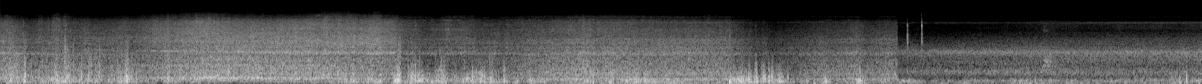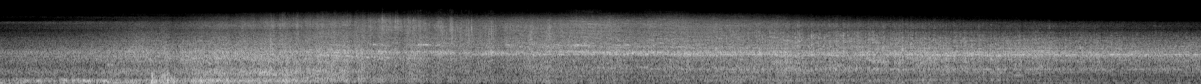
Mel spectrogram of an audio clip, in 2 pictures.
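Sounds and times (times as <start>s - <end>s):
train wheels rushing on rail: 0.0s - 9.1s, 10.4s - 24.0s
high whine: 7.0s - 19.6s.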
